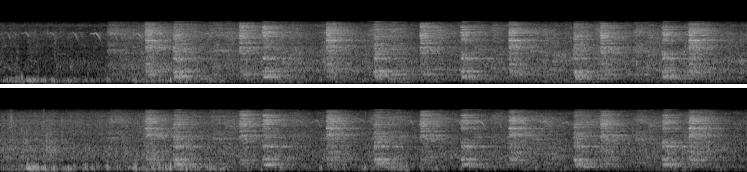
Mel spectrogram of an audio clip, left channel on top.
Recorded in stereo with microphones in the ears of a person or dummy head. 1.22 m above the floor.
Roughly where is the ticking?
Centre.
